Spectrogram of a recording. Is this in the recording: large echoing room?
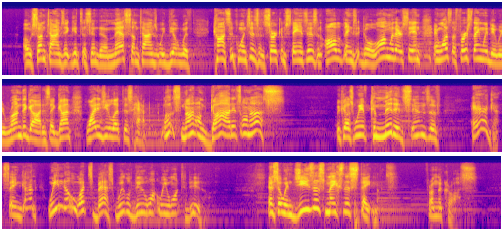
yes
